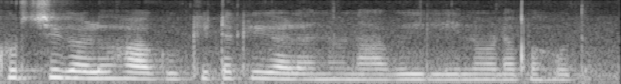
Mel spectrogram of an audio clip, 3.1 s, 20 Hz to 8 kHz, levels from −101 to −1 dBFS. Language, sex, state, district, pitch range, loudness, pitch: Kannada, female, Karnataka, Bangalore, 190-235 Hz, -17 LUFS, 210 Hz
